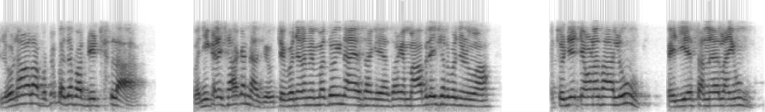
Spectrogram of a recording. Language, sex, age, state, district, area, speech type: Sindhi, male, 60+, Maharashtra, Mumbai Suburban, urban, conversation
